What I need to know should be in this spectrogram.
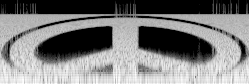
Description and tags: Random noise generator.
generative, noise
